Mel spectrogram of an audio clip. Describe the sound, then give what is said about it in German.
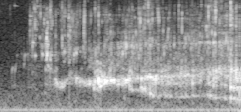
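Water drips and trickles steadily for a couple of seconds, fairly quiet, with a faint bubbling, rising tone and no voices. “Das Wasser? Das Wasser.”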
